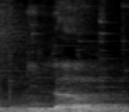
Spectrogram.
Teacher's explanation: syllable word so for instance if i have the word below the stress is often placed on the second syllable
